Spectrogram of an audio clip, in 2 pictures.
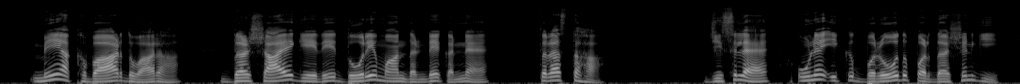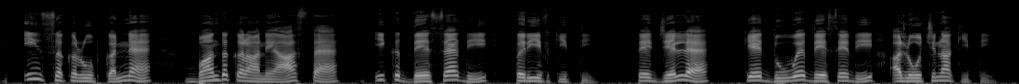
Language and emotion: Dogri, disgusted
